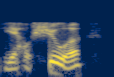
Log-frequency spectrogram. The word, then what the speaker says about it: Yehoshua: and we know the traditional pronunciation is Yehoshua, or Yeshua in its shortened form, and I understand your point of view on those things.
